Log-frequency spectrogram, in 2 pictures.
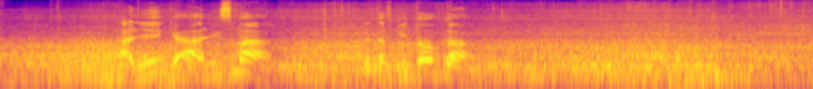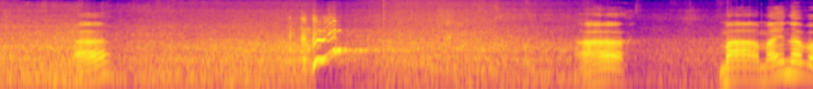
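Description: An ambulance siren wails and yelps, drawing closer and passing by.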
